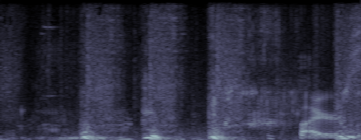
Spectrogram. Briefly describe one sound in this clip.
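An explosion bursts with a crackle.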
